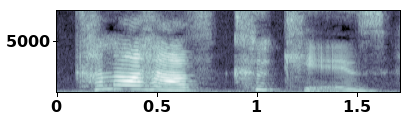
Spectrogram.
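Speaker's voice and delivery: a hint of a hopeful customer, slow; lightly voiced shopper. Visitor in a shop asking for cookies, mildly acted. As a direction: ask slowly for cookies at the mall. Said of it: "and you're like".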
